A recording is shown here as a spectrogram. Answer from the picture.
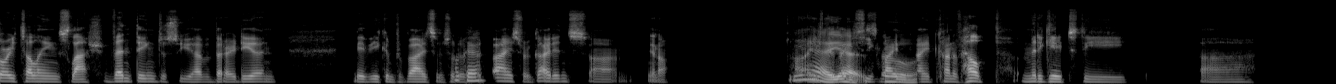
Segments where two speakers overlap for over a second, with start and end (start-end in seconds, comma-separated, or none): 7.9-9.2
